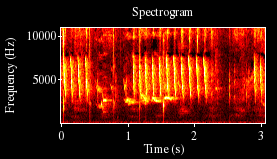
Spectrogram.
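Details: Hill prinia, a tame bird, in vigorous song: quick high-pitched ticking notes in a fast series, with a few sharp clicks and a short lower chirped phrase mixed in.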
